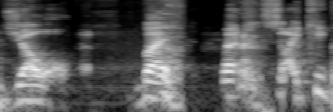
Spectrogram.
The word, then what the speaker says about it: Joel: by name but he calls me Joe not Joel But but so I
